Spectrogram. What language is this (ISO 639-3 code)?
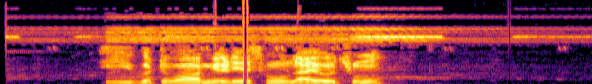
gig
